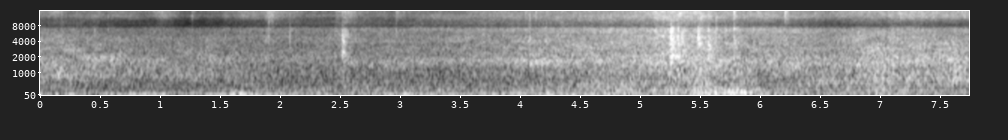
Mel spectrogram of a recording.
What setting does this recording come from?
street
